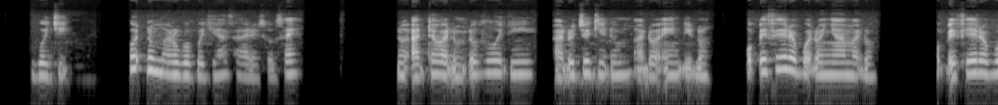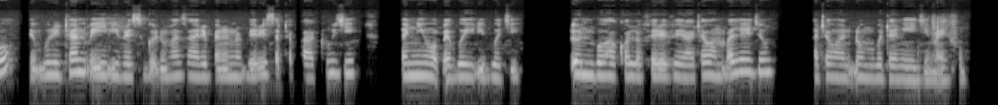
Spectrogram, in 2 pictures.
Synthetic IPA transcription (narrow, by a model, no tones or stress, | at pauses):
bod͡ʒi | boɗːumːaɾuɡɔbod͡ʒihasaɾɛsɔsaj | ɗɔʔatːawaɗumɗɔvoɗi | ʔaɗɔd͡ʒoɡiɗuma̰ɗɔʔenɗḭɗum | wɔɓːɛfɛɾɛbɔ̰ɗɔɲamaɗum | wɔɓːɛfɛɾɛbɔɓɛ̰ɓuɾitanɓɛ̰jiɗiɾesɡɔ̰ɗumhasaɾɛbananɔɓɛɾisatapatud͡ʒi | hanːiwɔɓːɛbɔjiɗibod͡ʒi | ɗɔnbɔhakɔlːɔfɛɾɛfɛɾɛatawanɓaled͡ʒum | ʔatawanɗɔmbɔtaned͡ʒima̰jfu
